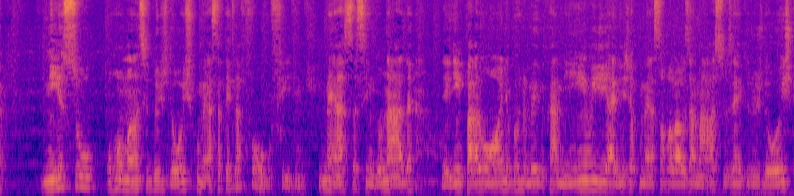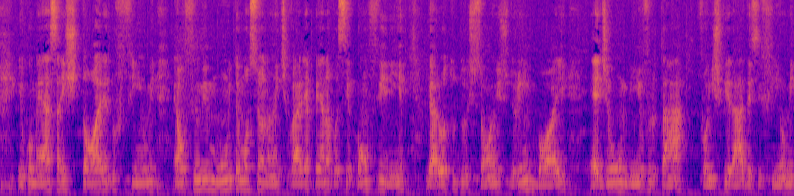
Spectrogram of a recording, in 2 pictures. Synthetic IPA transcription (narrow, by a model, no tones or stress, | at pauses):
nisʊːɦomɐ̃sɪd̪ʊzd̪ojskomɛsɐpeɡafoɡʊfilḭ̃komɛsɐsĩd̪ʊnad̪ɐ | elĩpaɾʊõnibʊznʊmejʊd̪ʊkamĩɲʊɪaliʒakomɛsɐ̃ɐɦolaɾʊzama̰sʊzẽnt̪ɾɪʊzd̪ojsɪkomɛsɐaiʃt̪ɔɾiɐd̪ʊfiwmɪ | ɛ̰ũfiwmɪmũj̃t̪ʊemosionɐ̃nt͡ʃɪvalɪapẽnɐvosekõfeɾi | ɡaɾot̪ʊd̪ʊʃsõɲʊzd̪ɾĩbɔj | ɛd͡ʒɪũlivɾʊt̪a | fojĩʃpiɾad̪ʊesɪfiwmɪ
